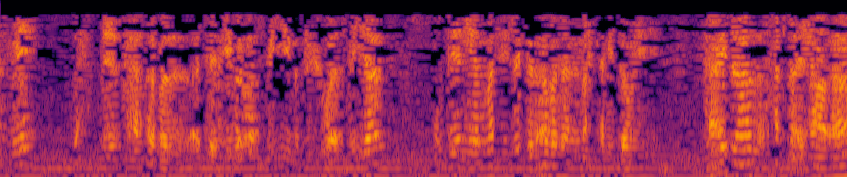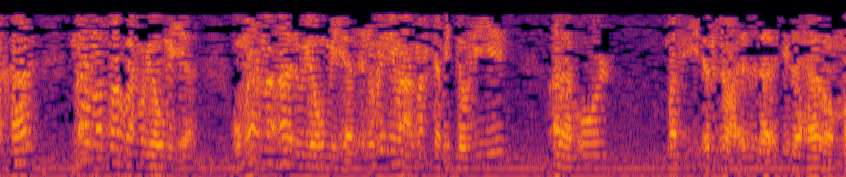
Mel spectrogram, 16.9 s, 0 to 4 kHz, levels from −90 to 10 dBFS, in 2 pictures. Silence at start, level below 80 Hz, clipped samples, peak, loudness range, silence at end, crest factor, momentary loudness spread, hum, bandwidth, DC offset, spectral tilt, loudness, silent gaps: 0 s; -48 dBFS; under 0.1%; 0 dBFS; 3 LU; 0 s; 16 dB; 12 LU; none; 3.4 kHz; 0.6%; -7.5 dB/octave; -16 LUFS; none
